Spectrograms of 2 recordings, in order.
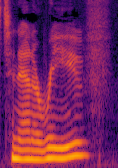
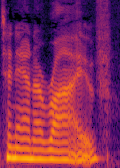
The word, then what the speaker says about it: Tananarive: We have learned that it's Tananarive, not Tananarive, which is how I had been pronouncing it.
